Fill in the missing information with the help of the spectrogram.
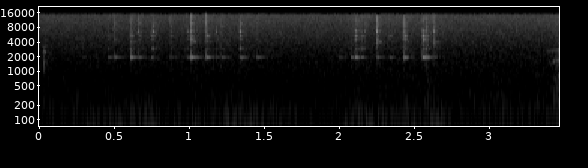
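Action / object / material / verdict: tap / ribbed glass perfume bottle / glass / none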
